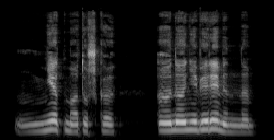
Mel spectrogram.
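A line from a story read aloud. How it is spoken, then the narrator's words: Through gritted teeth. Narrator (Russian): ответил он сквозь зубы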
